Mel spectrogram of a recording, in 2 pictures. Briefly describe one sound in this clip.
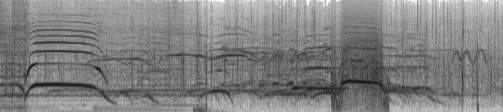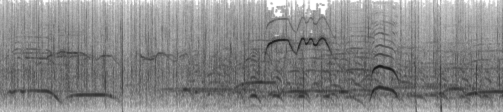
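A band plays music on a stage outdoors.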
